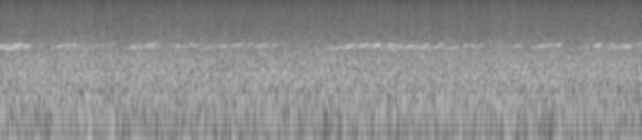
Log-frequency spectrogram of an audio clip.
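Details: Frogs chorus along a forest river among trees and moss-covered ground, giving runs of high, rattling croaks with brief pauses between groups, while rushing river water fills the background throughout.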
